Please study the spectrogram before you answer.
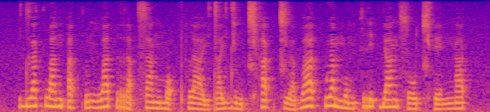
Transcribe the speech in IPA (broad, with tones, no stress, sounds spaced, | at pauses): d ɯ˦˥ a̯ k w a˦˥ n ʔ a˨˩ t̚ ʔ ɯ˧ ŋ w a˥˩ t̚ r a˨˩ ʔ s a˧ ŋ m ɔ˨˩ ʔ pʰ l aː˨˩ j d a˦˥ j d i˨˩ n t͡ɕʰ a˦˥ k̚ t͡ɕ ɯ˩˦ a̯ b aː˥˩ t̚ p ɯ˥˩ a̯ m o˧ m k r i˥˩ t̚ j a˥˩ ŋ s oː˦˥ t͡ɕʰ e˦˥ n ŋ a˥˩ k̚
